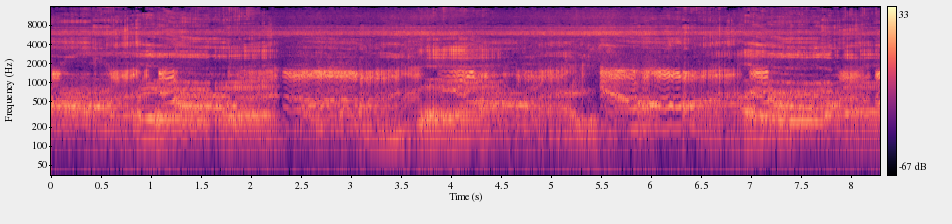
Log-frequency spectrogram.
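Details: L.A. Zoo howler monkeys in May 2014 give a sustained, throaty howl. The rough, buzzing roar pulses in waves and drops briefly twice before surging again.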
